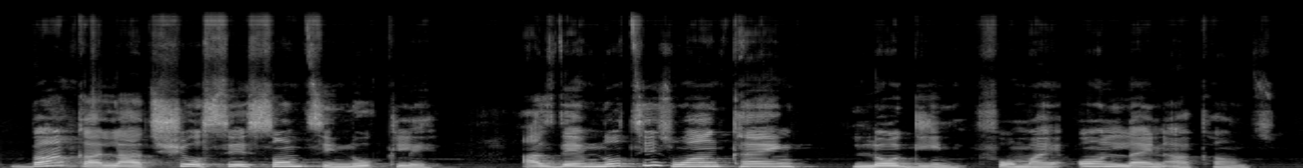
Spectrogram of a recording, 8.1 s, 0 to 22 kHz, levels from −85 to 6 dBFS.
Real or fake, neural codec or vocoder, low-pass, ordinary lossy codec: fake; vocoder, 44.1 kHz, 128 mel bands every 256 samples, BigVGAN v2; 19.8 kHz; none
